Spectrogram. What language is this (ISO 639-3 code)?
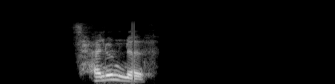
kab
